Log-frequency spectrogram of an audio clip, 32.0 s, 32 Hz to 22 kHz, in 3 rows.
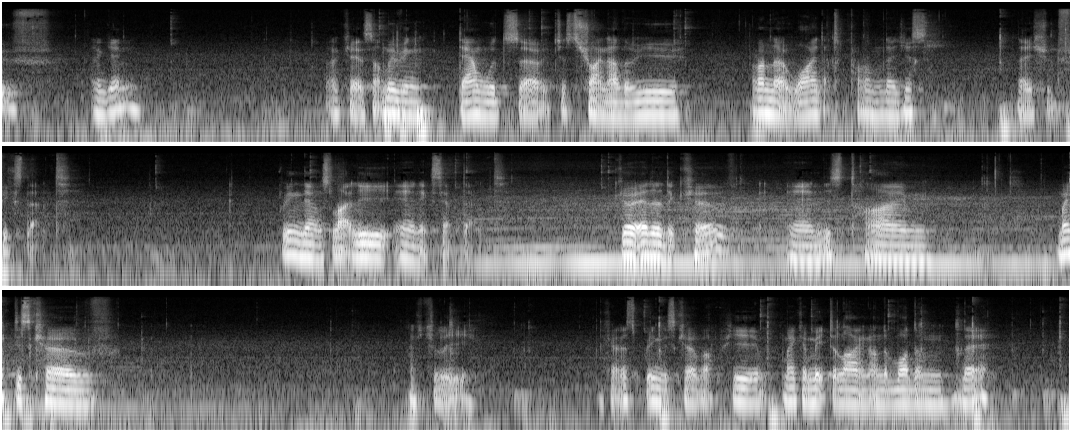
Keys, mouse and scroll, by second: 5.5 click, 8.5-9.2 scroll down 1, 9.7-10.2 scroll down 1, 10.4 shift+middle click, 12.5 click, 12.8-14.3 drag, 14.3-15.4 scroll up 1, 15.4 click, 17.8-18.2 scroll down 1, 19.5 click, 20.7-21.3 scroll down 1, 21.3 scroll up 1, 22.1 scroll down 1, 25.1 scroll up 1, 26.7 scroll down 1, 28.1 click, 29.7 click, 30.7 scroll up 1, 31.7 shift+middle click.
